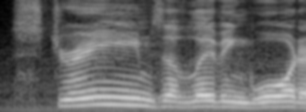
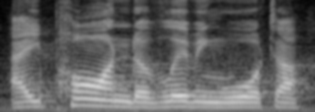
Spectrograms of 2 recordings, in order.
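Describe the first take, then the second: First: "Streams" stressed slowly with a laugh as the right reading; corrected word, slow. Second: "pond" stressed as the planted mistake, said with mock confidence; preacher tests the congregation with "pond", leaning on the wrong word; deliberately wrong word. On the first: Preacher corrects the misquote, slowly stressing "Streams". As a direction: give "Streams" full weight after the correction. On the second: Preacher tests congregation, stressing wrong word "pond". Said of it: "uh, fallacious". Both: Shown as a demonstration.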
